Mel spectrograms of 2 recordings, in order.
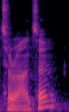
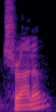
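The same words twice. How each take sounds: First: Toronto is pronounced the speaker's own usual way. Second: Toronto is pronounced the way locals say it.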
